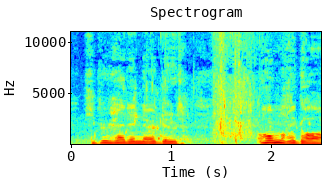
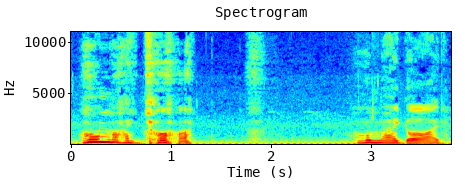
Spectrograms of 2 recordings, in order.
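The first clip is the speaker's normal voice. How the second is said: awed outburst; 6 semitones higher, slower than usual. Real, not acted. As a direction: stretch it out in sheer awe. Admiring the caught trout.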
